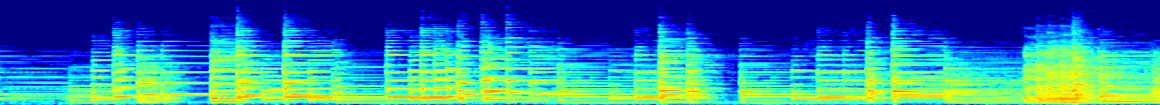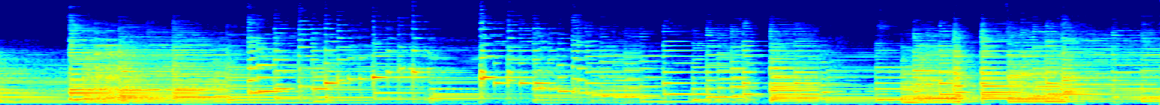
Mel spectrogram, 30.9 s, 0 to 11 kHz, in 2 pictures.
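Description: A rebuilt 1971 Yamaha G2 grand piano, newly restrung, played as a continuous solo: chords and melody, each note struck and ringing out, with a fuller passage in the middle.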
